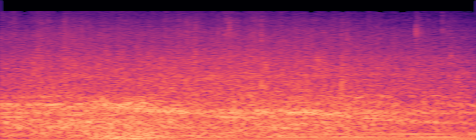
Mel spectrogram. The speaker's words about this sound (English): When hurricane winds are gusting?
